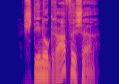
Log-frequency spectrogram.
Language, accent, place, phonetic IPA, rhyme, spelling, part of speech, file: German, Germany, Berlin, [ʃtenoˈɡʁaːfɪʃɐ], -aːfɪʃɐ, stenographischer, adjective, De-stenographischer.ogg
- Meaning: inflection of stenographisch: 1. strong/mixed nominative masculine singular 2. strong genitive/dative feminine singular 3. strong genitive plural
